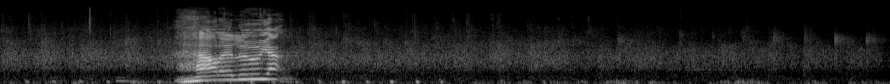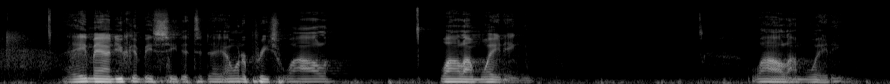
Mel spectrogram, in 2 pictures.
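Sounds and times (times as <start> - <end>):
audience hand clapping: 0.0 - 9.6
speech: 2.0 - 2.9, 9.6 - 12.3, 13.3 - 14.3, 16.4 - 17.4.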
